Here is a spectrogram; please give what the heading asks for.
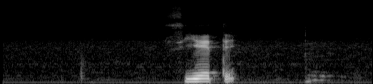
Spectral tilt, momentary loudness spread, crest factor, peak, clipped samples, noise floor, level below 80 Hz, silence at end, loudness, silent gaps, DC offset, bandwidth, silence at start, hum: -7 dB/octave; 28 LU; 22 dB; -2 dBFS; under 0.1%; -55 dBFS; -60 dBFS; 0.6 s; -18 LUFS; none; under 0.1%; 10.5 kHz; 1.85 s; none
